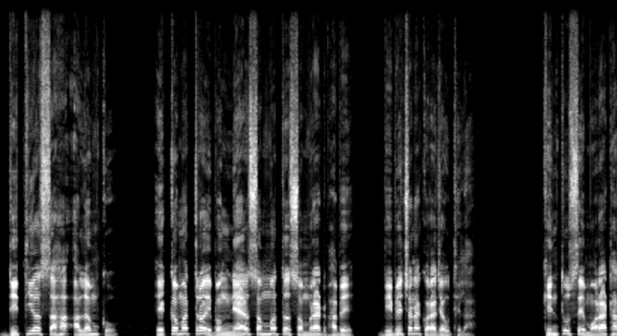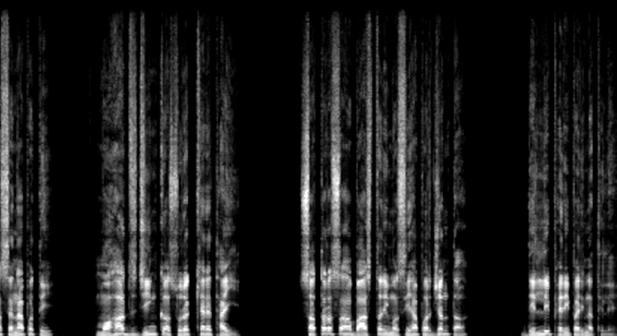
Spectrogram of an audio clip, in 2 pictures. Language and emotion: Odia, neutral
